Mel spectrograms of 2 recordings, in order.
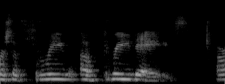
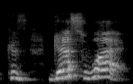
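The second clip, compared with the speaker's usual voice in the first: normal talking voice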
